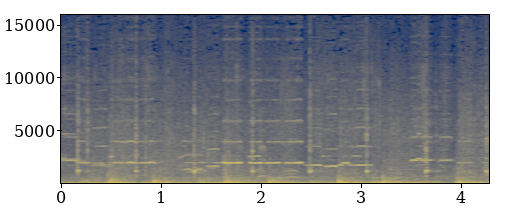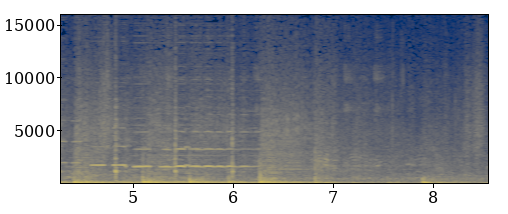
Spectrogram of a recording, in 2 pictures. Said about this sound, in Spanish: Así es, fíjense cómo suenan estos tamboriles, estos tamborileros que tienen más de dos siglos y medio de historia de camino.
